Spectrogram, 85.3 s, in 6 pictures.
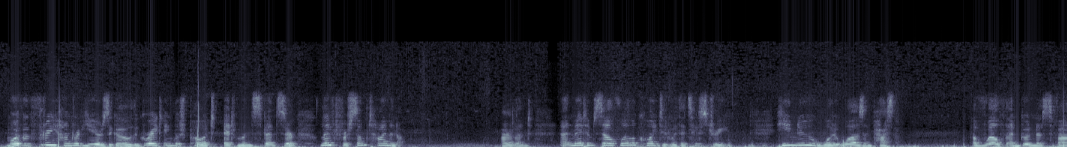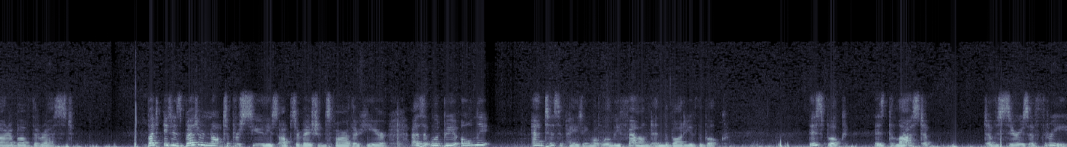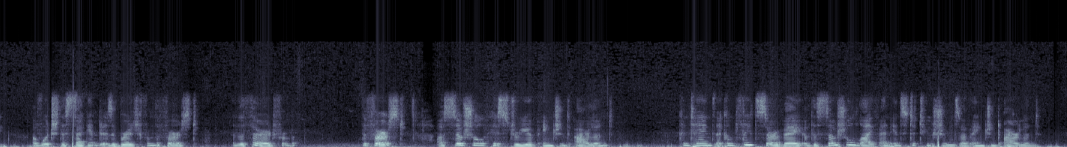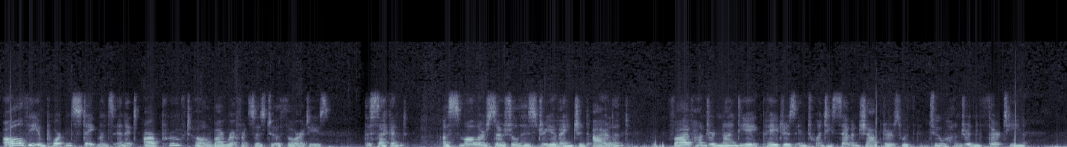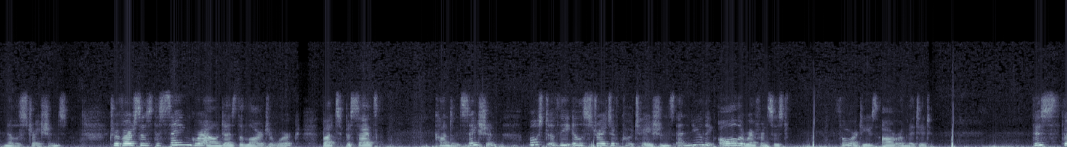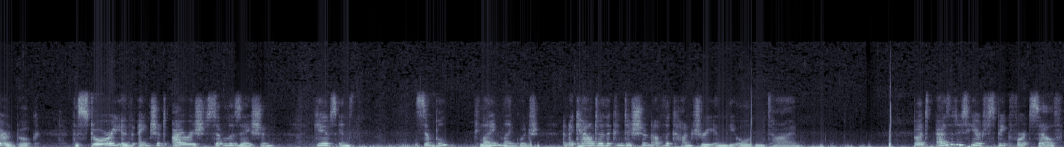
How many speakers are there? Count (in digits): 1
